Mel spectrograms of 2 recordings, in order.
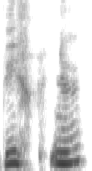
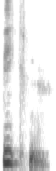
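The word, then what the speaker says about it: Buechner: and finally from frederick probably originally pronounced birdner b-u-e-c-a but become but has become anglicized to beakner compassion is sometimes the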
